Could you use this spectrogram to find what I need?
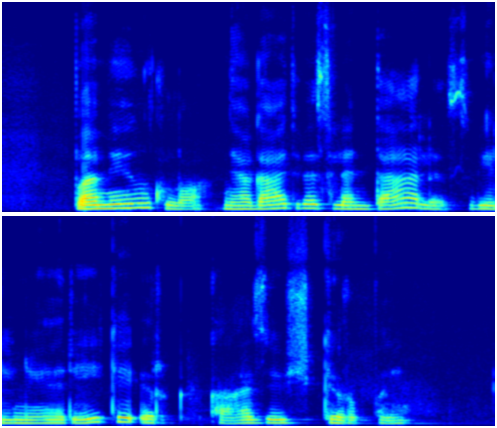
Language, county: Lithuanian, Šiauliai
